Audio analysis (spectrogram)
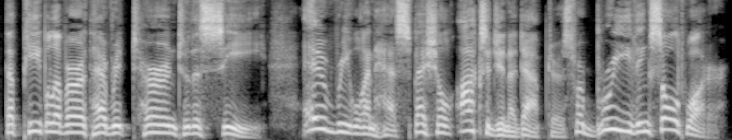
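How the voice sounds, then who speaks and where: Argumentative male prisoner performed by a male narrator, raised lively pitch, emphatic delivery, dry audiobook sound. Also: normal speed, no echo. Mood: assertive. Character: insistent male exile recalling a floating-city Earth.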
